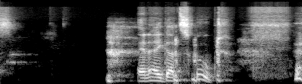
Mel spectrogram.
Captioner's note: laughs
